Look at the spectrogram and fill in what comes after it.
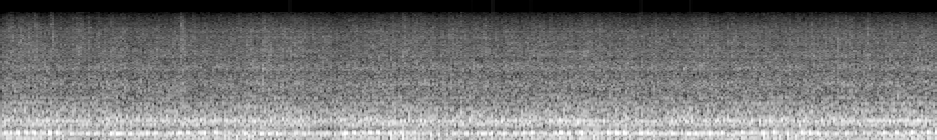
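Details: Craftsman opposed-twin riding mower just started after new ignition switch install: steady, even low drone with no knocks or misses, running smoothly at constant speed.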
